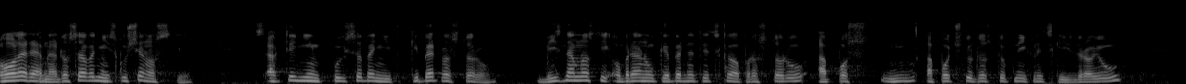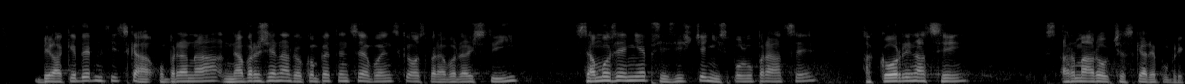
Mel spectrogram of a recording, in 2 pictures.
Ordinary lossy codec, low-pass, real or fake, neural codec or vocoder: Opus, 24 kbps; 7.2 kHz; real; none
